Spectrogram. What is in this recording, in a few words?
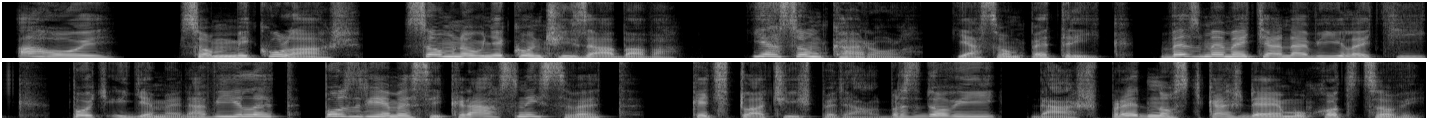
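Male Slovak drama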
